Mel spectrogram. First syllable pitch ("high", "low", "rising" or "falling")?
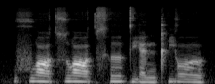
falling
